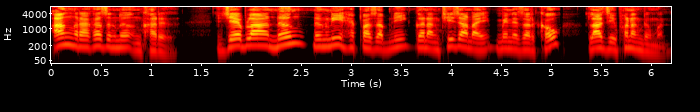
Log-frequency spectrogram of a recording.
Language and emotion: Bodo, angry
